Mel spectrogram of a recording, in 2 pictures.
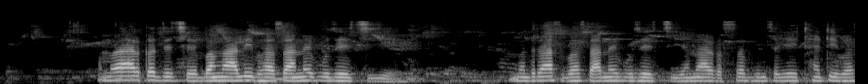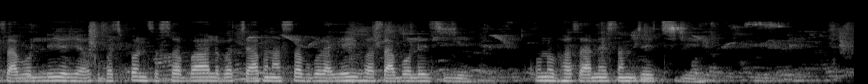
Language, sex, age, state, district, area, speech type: Maithili, female, 45-60, Bihar, Madhepura, rural, spontaneous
